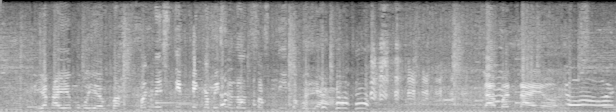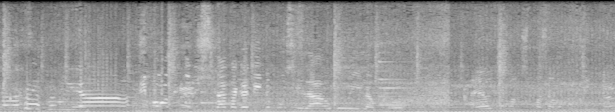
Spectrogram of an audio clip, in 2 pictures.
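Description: Engine of a passenger vehicle running with a steady low drone while riders talk and laugh over it inside the cabin, with occasional low thumps.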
